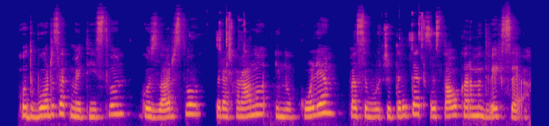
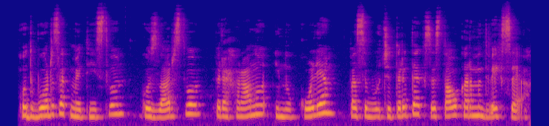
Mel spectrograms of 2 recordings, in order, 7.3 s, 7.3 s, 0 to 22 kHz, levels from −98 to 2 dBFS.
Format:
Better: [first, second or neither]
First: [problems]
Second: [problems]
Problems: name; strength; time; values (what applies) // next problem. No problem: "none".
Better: second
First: noise reduction (neural mask model Resemble Enhance denoiser)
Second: none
